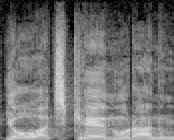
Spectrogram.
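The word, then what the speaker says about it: יהוה צדקנו: 여기서 말하는 여호와 우리의 공의라는 히브리어 발음이 여호와 치케누라고 기록되어 있는 바로 그것입니다. 그러니까 한마디로 말하자면 여호와 지케누라는 것은 하나님의 이름이자 장차오실 다윗의 후손 메시아에게 붙여질 이름이었습니다.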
